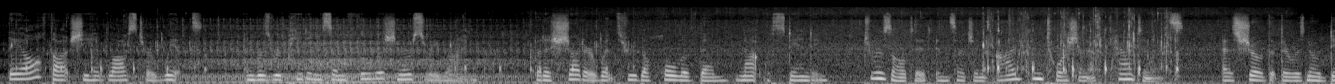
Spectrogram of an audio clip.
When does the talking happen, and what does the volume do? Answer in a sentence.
The talking can be heard from 0.1 to 13.3 s, at a steady volume.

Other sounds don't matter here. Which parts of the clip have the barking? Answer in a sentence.
You can hear the barking from 0.1 to 1.9 s, from 4.7 to 6.5 s and from 9.8 to 11.8 s.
